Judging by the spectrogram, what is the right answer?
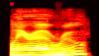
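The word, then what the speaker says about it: clerihew: Cleric a roux. Is it r o u x? That's how you pronounce it, but it's spelled c l e r i h e w.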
